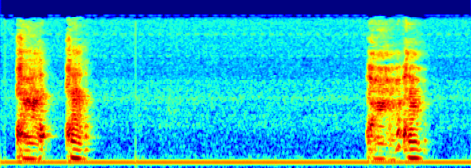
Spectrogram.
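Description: Two paired bursts of harsh coughing, four coughs in all, over a steady low hum of room noise.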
